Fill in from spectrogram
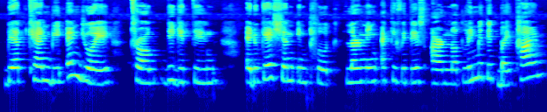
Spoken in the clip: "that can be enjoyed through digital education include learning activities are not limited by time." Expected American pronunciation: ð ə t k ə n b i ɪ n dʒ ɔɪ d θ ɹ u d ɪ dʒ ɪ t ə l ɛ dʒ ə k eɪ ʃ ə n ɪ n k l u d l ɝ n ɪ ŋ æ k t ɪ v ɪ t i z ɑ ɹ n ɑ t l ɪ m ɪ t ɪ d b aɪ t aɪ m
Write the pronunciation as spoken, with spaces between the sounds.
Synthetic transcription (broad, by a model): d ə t k ə n b i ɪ n dʒ ɔɪ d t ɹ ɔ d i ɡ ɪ t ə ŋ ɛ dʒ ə k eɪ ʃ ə n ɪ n k l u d l ɝ n ɪ ŋ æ k t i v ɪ t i s ɑ ɹ n ɑ t l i m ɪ t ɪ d b aɪ t aɪ m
